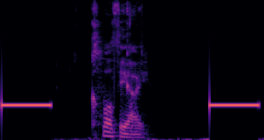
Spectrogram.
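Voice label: "cloddiau", Welsh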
